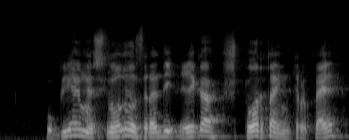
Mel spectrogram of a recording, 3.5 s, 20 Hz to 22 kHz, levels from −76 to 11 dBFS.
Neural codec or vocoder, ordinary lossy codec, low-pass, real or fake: codec, 32 kHz, 1.9 kbps, SNAC; none; 14.4 kHz; fake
